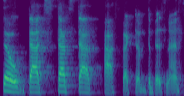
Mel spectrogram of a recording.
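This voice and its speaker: A woman's voice: low voice, very animated, normal speed, vocal fry. A woman speaking as a dating coach in a conversational interview, explaining things and giving opinionated advice. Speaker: dating and relationship coach, menswear stylist.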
